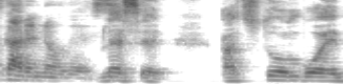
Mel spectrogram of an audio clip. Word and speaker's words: Stonebwoy: boy is spelled the Jamaican way, you know, that has the attitude in it. So boy. So Stonebwyoy.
